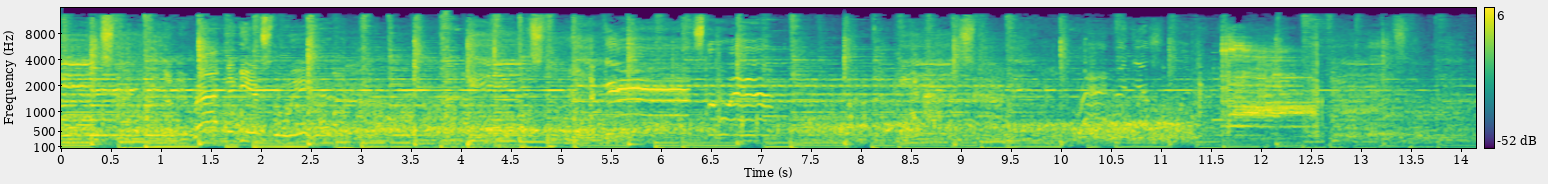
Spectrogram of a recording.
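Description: Music soundtrack over skateboard wheels rolling on pavement and the clack of the board, fading out near the end.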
